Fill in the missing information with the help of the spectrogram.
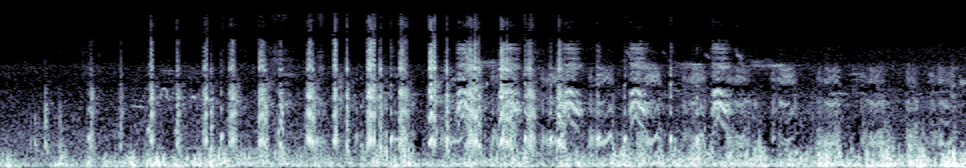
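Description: A quick run of harsh, repeated bird calls over steady wind buffeting the microphone.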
